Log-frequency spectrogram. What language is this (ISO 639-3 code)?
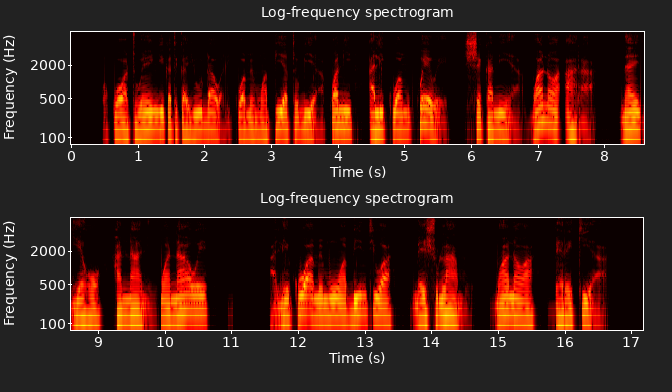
swa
